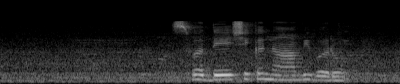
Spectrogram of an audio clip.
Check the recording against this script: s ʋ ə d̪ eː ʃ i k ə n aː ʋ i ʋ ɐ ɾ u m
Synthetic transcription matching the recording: s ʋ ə d̪ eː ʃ i k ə n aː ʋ i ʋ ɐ ɾ u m

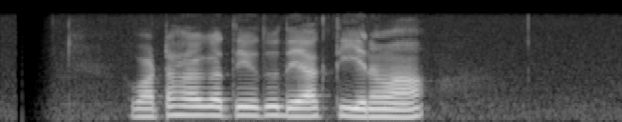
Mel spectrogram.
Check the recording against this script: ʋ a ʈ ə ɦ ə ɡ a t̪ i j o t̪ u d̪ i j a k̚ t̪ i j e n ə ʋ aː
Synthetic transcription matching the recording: ʋ a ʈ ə ɦ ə ɡ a t̪ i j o t̪ u d̪ e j a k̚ t̪ i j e n ə ʋ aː

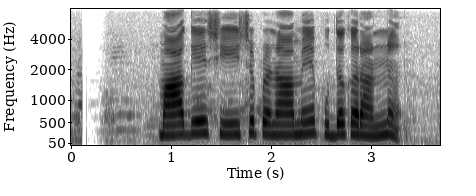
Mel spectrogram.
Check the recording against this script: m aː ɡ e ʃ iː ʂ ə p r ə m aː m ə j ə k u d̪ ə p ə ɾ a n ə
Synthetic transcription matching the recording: m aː ɡ e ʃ iː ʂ ə p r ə n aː m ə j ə p u d̪ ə k ə ɾ a nː ə

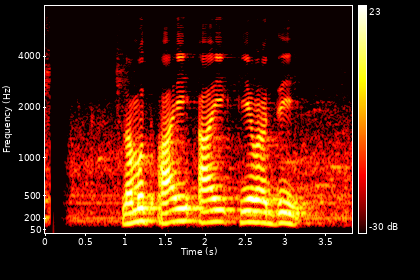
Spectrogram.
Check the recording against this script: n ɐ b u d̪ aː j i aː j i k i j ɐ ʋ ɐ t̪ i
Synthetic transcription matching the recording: n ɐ m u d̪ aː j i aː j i k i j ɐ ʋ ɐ d̪ i

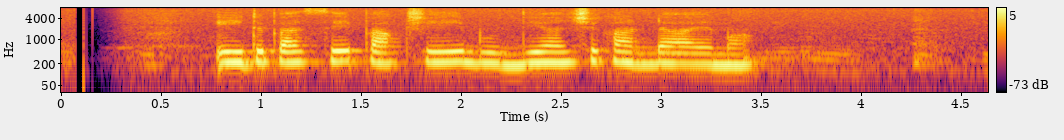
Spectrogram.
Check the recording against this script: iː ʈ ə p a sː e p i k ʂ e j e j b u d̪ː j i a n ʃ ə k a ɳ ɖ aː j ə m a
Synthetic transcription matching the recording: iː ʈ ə p a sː e p a k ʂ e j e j b u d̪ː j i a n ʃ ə k a ɳ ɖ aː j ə m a

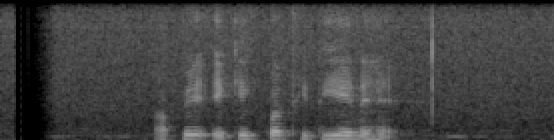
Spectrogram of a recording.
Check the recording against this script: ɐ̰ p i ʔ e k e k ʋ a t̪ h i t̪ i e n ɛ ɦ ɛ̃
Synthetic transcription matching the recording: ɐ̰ p e ʔ e k e k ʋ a t̪ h i t̪ i e n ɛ ɦ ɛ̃

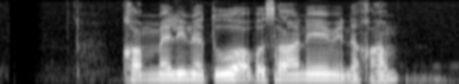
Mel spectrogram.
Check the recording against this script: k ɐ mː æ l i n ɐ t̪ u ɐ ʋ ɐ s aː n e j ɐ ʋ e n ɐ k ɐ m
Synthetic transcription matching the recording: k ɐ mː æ l i n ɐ t̪ u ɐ ʋ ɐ s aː n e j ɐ ʋ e n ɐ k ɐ m

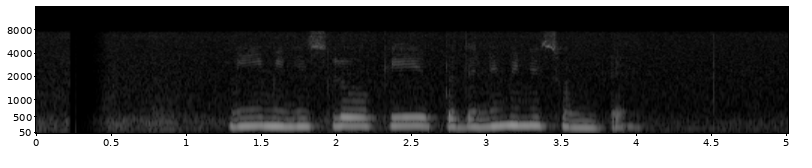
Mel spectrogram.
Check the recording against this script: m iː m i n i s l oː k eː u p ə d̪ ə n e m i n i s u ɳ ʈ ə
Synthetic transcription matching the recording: m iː m i n i s l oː k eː u p ə d̪ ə n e m i n i s u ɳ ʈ ə

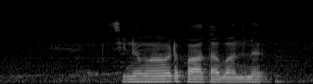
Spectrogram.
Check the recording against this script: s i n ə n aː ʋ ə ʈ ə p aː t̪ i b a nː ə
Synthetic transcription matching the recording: s i n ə m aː ʋ ə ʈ ə p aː t̪ a b a nː ə

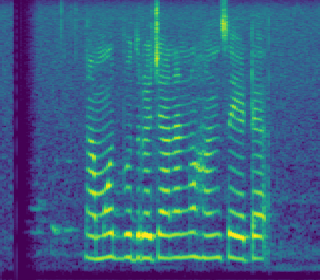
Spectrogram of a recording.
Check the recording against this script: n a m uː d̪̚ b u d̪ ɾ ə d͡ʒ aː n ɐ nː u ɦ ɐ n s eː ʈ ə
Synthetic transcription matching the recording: n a m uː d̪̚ b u d̪ ɾ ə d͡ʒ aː n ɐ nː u ɦ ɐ n s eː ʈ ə

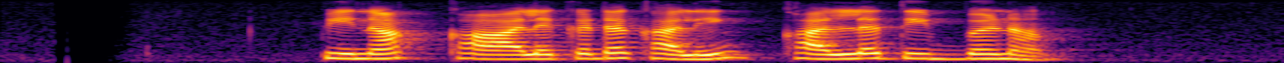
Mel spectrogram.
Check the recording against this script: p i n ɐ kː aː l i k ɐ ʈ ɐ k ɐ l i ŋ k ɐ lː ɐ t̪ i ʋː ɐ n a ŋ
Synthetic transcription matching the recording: p i n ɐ kː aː l e k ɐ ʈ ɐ k ɐ l i ŋ k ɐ lː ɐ t̪ i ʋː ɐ n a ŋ

